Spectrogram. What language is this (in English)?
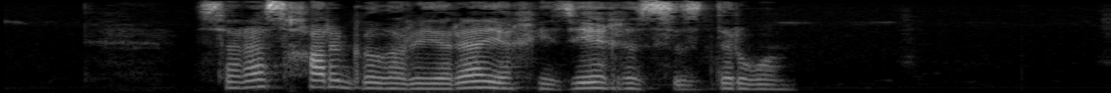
Abkhazian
